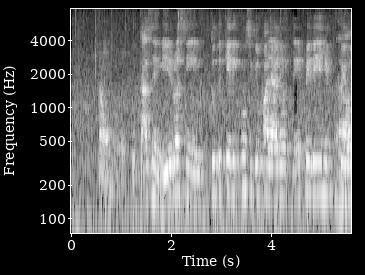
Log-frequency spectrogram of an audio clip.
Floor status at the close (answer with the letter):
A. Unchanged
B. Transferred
B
